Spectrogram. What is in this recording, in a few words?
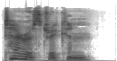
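"terror-stricken", English, British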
